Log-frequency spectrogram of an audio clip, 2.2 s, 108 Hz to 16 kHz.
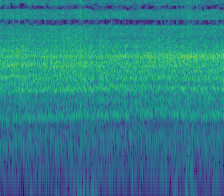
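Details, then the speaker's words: Traxxas Maxx V2 RC truck on its 3rd run with an 8200mAh high-voltage battery, after a heavy rear-biased landing: rapid gritty ratcheting over the motor whine under throttle; owner suspects a stripped plastic spur or a loose pinion with mesh out. "if you listen to when I give it some or it's still making contact look cuz it's driving but probably a very small amount"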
